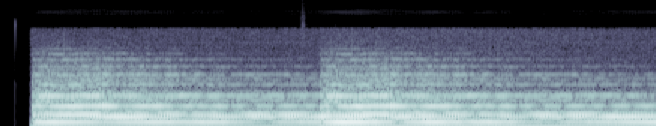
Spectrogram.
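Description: A large deep-toned bell struck twice, each strike ringing on steadily, the second about two seconds in.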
